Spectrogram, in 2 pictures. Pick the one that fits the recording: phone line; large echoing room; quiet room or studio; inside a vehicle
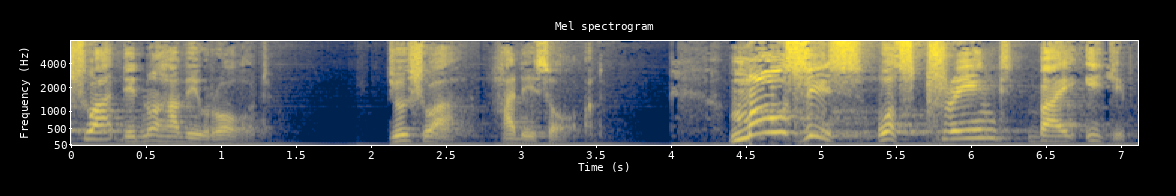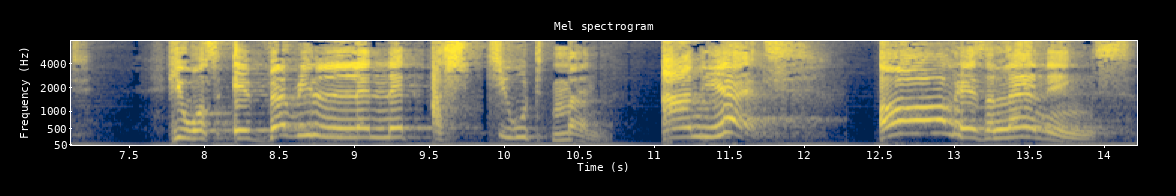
large echoing room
